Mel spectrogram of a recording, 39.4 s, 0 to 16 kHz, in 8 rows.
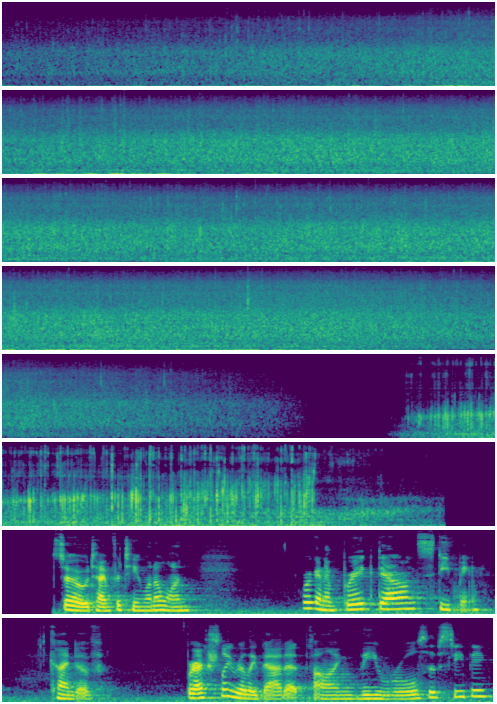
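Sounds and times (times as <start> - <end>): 
rain falling: 0.0 - 22.7, 23.9 - 28.8
speech: 30.2 - 31.8, 32.6 - 35.6, 36.4 - 39.4.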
